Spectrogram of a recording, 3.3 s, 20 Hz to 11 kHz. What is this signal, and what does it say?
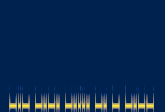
Morse code, heard as a keyed tone, about 28 wpm, 700 Hz. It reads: KC6NTY
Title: USA Call Signs Repeated 2x 28wpm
